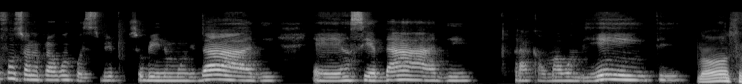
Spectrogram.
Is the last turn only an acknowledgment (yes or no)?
no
